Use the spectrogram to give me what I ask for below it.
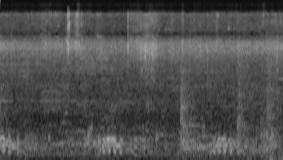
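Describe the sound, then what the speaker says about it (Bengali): Pigeons in a loft give two soft, rolling coos about a second apart, near and fairly quiet, with light rustling between them. "খুব সুন্দর পায়রা"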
